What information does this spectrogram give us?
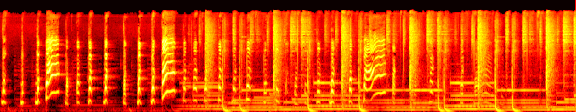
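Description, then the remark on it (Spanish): A hen clucks in a quick, steady run of short, sharp calls for a few seconds, then a burst of music takes over and plays to the end. “Maria Nicolau, has sentit el meu ajudant de cuina que s'encarrega de les gallines?”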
